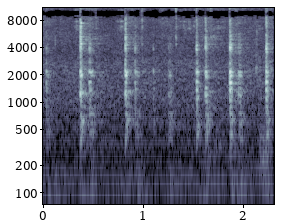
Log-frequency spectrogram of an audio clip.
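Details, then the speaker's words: Salvage-yard Honda S2000 differential rebuilt with new 4.77 ring and pinion, new internals and PuddyMod Stage 2, backlash set to 0.003 in: crisp light metal clicks as the gears are rocked by hand. Smooth, even, correct lash. "a backlash there and listen to the nice and smooth really nice"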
